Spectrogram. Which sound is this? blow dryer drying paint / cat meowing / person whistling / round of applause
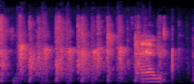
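round of applause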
